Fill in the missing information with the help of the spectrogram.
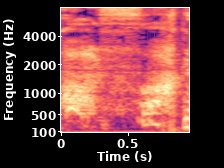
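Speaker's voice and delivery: very high, strained exclamation; mock cry of pain. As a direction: yelp as if fingers are being broken. Victim's fingers being broken.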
